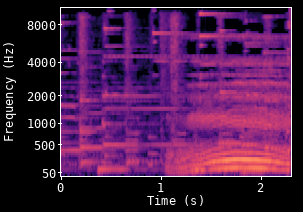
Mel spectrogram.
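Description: A bull moos once in a long, deep, drawn-out call that swells and bends in pitch, following a few short, lighter sounds.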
